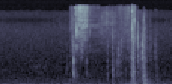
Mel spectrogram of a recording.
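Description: A paper page rustles and flips.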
